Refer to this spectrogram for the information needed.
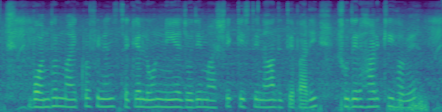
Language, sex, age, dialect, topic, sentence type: Bengali, female, 36-40, Standard Colloquial, banking, question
